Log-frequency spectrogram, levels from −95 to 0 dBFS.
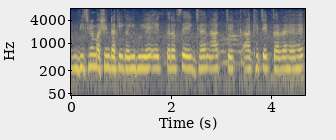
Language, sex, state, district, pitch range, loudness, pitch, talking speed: Hindi, female, Maharashtra, Gondia, 225-235 Hz, -15 LUFS, 230 Hz, 245 wpm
